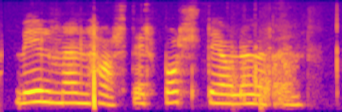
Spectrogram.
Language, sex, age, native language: Icelandic, female, 12, Icelandic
